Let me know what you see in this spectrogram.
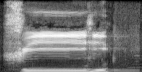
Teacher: فی ہی، فی ہی، ہا کو نہیں کھینچنا، یاد رکھیں، اکثر بچے پڑھتے ہیں فی ہی، ہا کو کھینچنا نہیں ہے، بس ہلکا سا، بس زیر جتنا کھینچنا ہے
